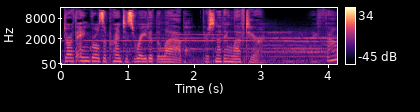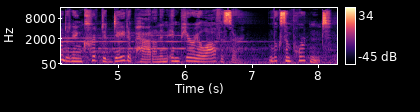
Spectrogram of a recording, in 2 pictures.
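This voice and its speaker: An actress playing a calm, firm young Jedi knight in a video game, measured and resolute. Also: female voice, medium pitch, music in the background, natural voice. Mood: composed, grave. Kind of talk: video game cutscene acting.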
